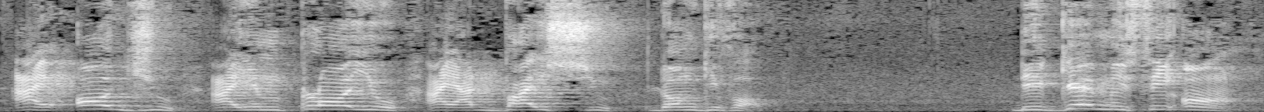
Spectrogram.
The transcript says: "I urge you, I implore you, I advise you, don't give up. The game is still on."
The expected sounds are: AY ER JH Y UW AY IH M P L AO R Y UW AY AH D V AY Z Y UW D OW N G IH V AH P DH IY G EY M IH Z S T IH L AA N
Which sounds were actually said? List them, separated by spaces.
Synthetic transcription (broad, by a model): AY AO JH Y UW AY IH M P L AO Y UW AY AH D V AY S Y UW D OW N G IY V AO P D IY G EY M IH S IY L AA N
